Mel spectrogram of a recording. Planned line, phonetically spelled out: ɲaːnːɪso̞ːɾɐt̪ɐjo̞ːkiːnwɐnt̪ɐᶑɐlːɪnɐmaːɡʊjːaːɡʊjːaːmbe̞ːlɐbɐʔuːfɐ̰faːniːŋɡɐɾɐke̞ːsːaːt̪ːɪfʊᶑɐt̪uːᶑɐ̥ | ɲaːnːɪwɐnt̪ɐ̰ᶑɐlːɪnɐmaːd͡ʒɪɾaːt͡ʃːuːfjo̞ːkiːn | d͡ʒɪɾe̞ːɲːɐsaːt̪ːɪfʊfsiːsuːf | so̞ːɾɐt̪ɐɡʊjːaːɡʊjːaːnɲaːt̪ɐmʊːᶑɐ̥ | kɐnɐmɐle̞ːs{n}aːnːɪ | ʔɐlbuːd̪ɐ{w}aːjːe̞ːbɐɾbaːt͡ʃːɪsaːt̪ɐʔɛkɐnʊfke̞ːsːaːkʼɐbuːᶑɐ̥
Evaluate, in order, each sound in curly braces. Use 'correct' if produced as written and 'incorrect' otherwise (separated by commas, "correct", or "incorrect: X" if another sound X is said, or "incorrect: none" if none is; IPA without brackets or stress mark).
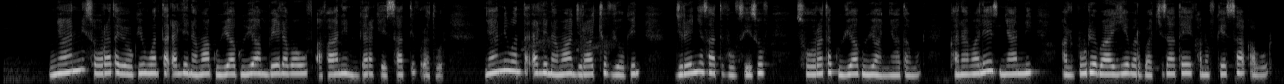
incorrect: ɲ, incorrect: b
